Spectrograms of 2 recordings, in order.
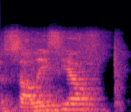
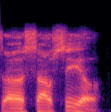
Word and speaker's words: Salcio: Give me the correct pronunciation. Salicio. Hold on, I'm sorry, I had to unmute it. It's Salcio.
